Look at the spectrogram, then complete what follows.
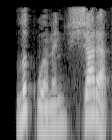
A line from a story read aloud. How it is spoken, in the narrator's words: he snapped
